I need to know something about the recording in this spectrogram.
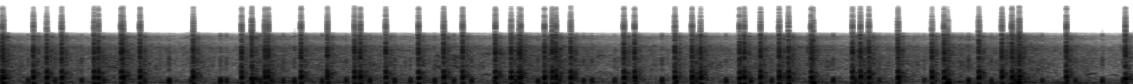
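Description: Fireworks bang and crackle in rapid bursts close by.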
